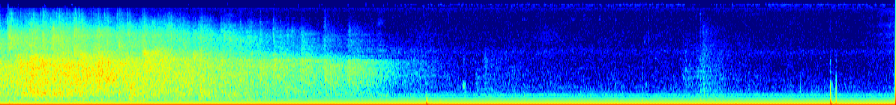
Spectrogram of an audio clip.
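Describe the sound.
A church audience claps to welcome a speaker, a dense burst of applause that fades away after about five seconds, leaving a low, steady hum.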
